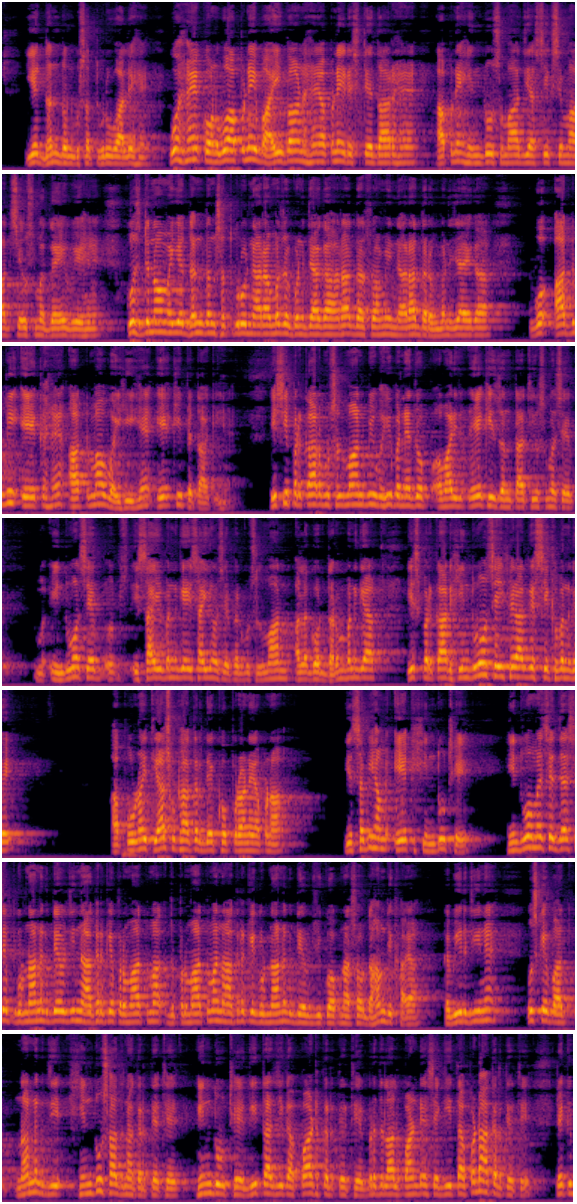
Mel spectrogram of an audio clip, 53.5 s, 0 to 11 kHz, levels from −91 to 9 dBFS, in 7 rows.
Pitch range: 145-190 Hz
